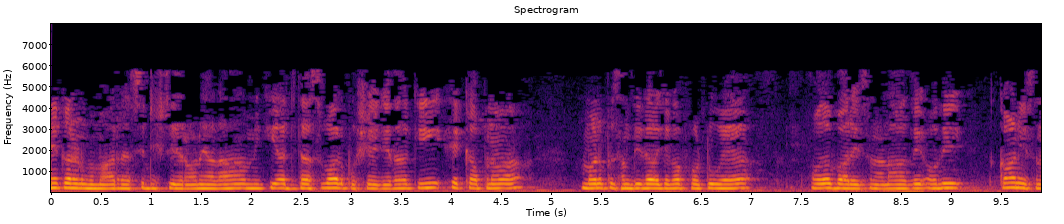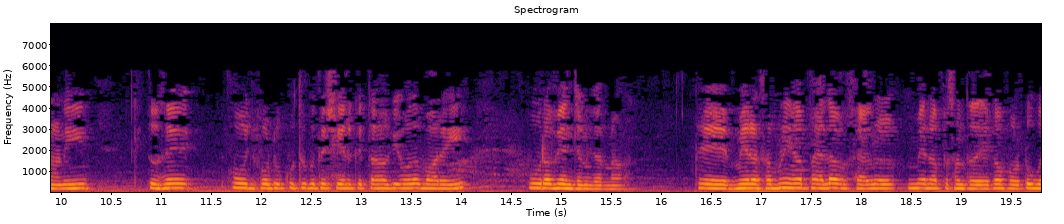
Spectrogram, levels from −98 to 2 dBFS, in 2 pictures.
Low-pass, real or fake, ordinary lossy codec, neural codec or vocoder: 7.2 kHz; real; MP3, 24 kbps; none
